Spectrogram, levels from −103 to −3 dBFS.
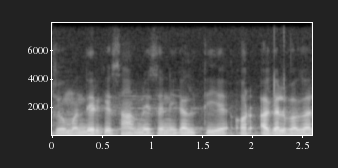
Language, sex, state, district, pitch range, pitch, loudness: Hindi, male, Haryana, Jhajjar, 105-115 Hz, 110 Hz, -20 LUFS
